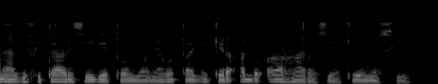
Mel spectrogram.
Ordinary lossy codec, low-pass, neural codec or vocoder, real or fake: MP3, 64 kbps; 7.2 kHz; none; real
